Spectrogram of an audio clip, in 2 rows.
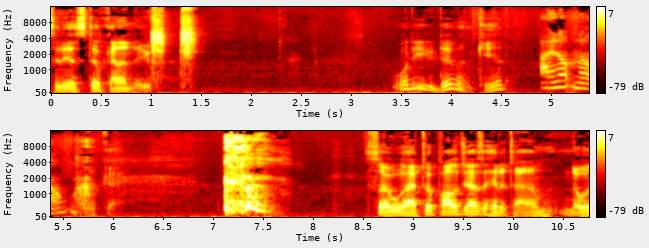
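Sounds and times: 
speech: 0.0 - 1.5, 3.5 - 6.2, 8.6 - 10.7
sick child giving a short raspy cough: 7.1 - 7.9.

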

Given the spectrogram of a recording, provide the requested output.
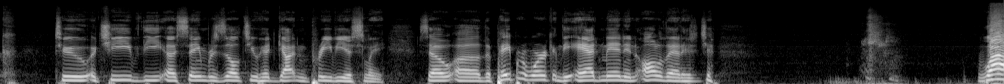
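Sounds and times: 
speech: 0.6 - 7.3, 8.6 - 9.0, 9.8 - 10.0
person sneezing softly: 8.6 - 9.1.

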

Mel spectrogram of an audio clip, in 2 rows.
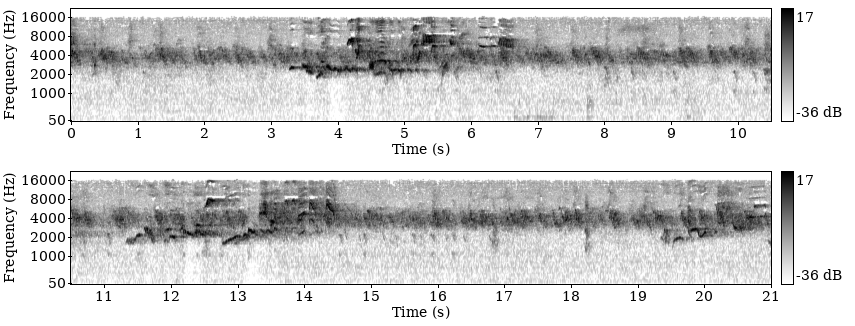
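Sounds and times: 
birds in chorus twittering and chirping at 4am: 0.0 - 21.0
sweeping whistled bird phrases: 3.2 - 9.3, 10.0 - 14.7, 19.2 - 21.0.

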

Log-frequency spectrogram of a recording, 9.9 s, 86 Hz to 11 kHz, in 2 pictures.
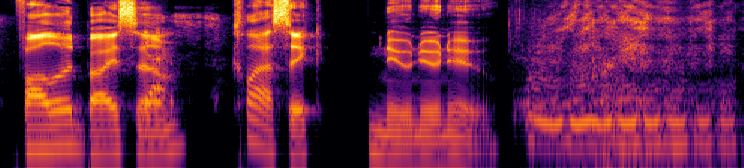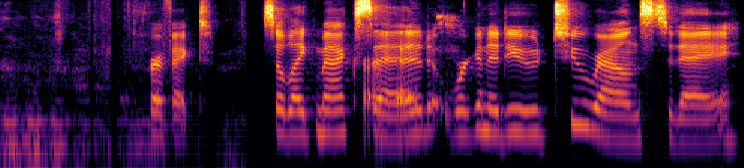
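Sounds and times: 
speech: 0.2 - 9.9
dragon screech breaking sound barrier effect: 3.4 - 6.1
rumbling whooshing tail: 3.6 - 6.6.

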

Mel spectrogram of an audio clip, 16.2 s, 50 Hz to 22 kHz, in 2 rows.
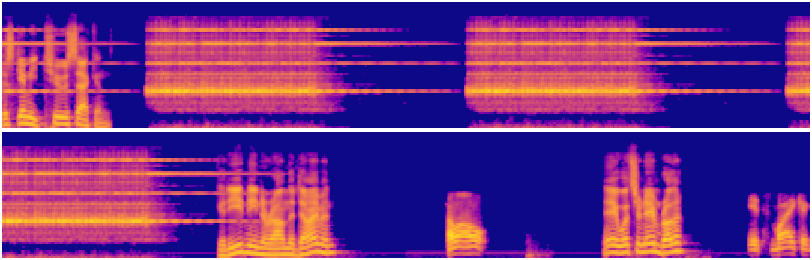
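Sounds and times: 
speech: 0.0 - 1.2, 10.2 - 11.5, 12.5 - 13.0, 14.1 - 16.1
telephone ringing with an incoming call on a sports call-in line: 0.0 - 10.9.

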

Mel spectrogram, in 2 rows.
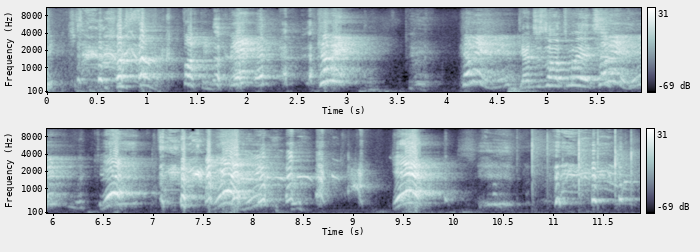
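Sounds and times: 
excited voices: 0.0 - 11.8
laughter: 0.2 - 3.9, 7.0 - 11.8
speech: 4.7 - 6.6
hand slapping a thigh: 10.5 - 11.8.

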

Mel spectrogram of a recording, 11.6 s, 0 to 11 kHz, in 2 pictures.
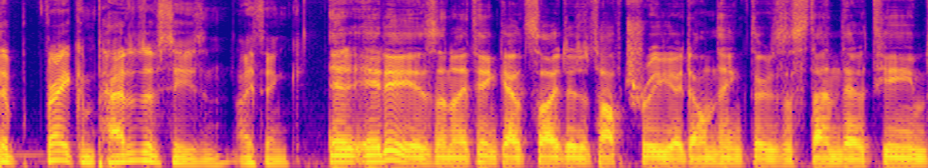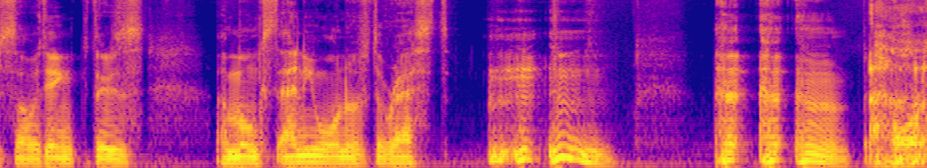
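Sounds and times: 
speech: 0.0 - 11.5
man clearing his throat: 8.8 - 11.5.

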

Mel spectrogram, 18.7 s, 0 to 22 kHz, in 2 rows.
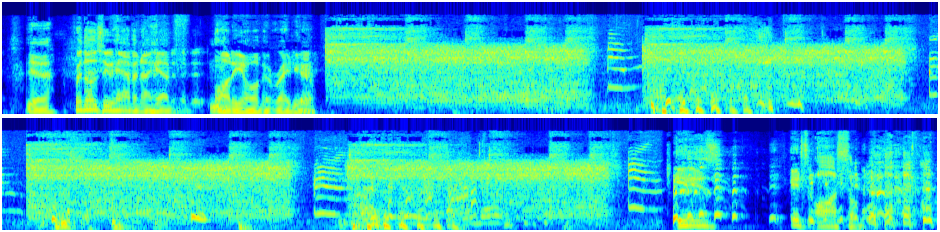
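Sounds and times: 
speech: 0.2 - 3.3, 6.8 - 8.3, 9.9 - 10.6, 16.1 - 18.7
loud continuous music: 3.2 - 15.6
cat meowing along to music: 6.0 - 6.5, 15.6 - 16.0
laughter: 6.4 - 8.7, 9.6 - 15.2, 16.0 - 18.7.

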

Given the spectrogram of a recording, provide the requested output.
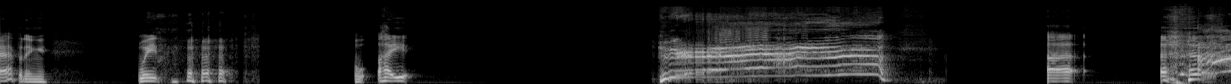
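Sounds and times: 
speech: 0.0 - 0.7, 1.4 - 2.6, 3.6 - 4.2, 6.6 - 6.8, 11.6 - 12.2
slowed-down stock scream sound effect: 6.6 - 9.0.

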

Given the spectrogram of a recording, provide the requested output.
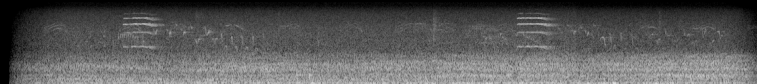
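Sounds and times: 
steady loud rumbling noise: 0.4 - 7.5
long-eared owl high squeaky calls: 1.2 - 1.7, 5.2 - 5.6.

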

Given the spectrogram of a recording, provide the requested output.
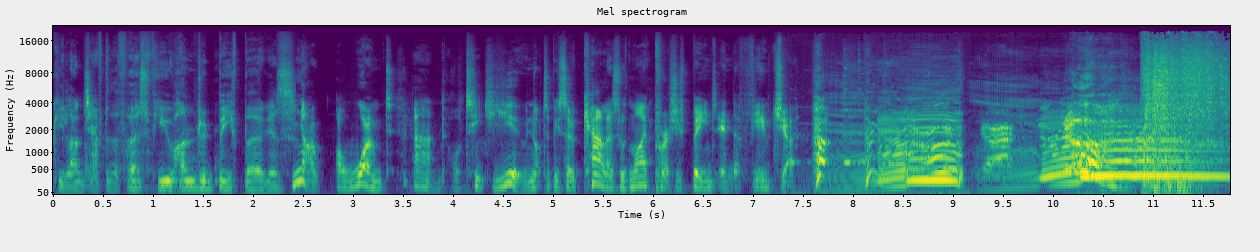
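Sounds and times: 
speech: 0.0 - 11.4
cow mooing: 7.6 - 11.3.

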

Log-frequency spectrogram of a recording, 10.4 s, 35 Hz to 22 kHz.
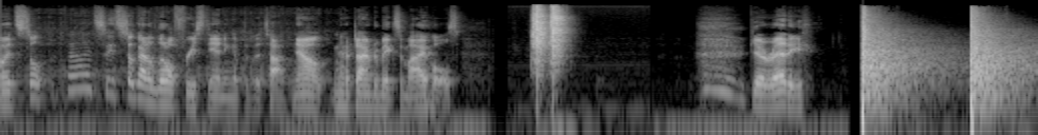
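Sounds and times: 
speech: 0.0 - 4.7, 7.0 - 8.2
gunshots fired into a pumpkin in a studio: 8.6 - 10.3.

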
